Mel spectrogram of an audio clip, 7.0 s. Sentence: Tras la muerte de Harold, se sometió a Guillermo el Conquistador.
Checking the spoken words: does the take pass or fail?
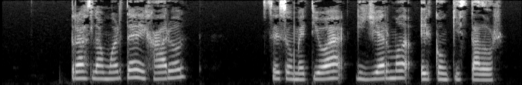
pass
